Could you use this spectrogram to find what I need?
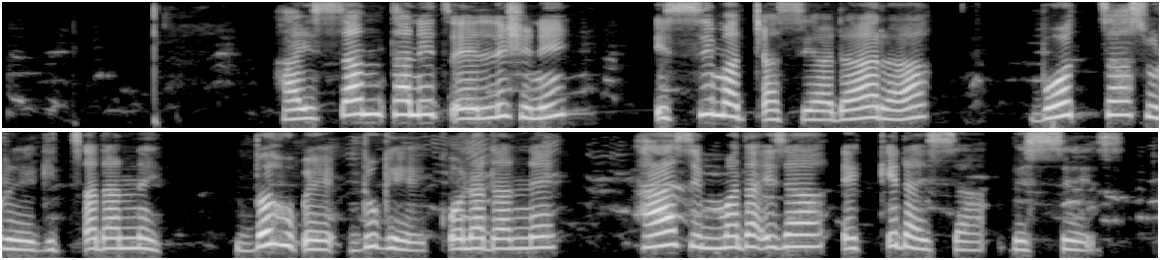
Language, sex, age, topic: Gamo, female, 25-35, government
